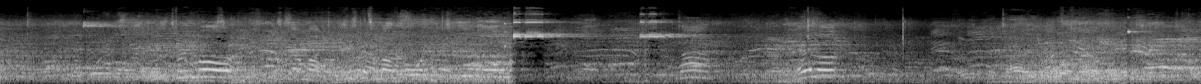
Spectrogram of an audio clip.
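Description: Overlapping, indistinct voices of spectators and coaches calling out, echoing in a large gymnasium.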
